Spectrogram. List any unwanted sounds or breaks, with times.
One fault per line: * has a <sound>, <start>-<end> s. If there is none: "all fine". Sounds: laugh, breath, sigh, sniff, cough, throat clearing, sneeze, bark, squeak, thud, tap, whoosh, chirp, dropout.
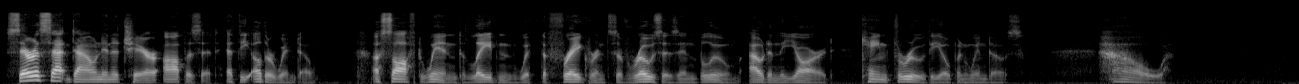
all fine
